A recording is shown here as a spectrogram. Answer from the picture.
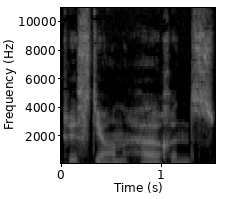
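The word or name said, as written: Christiaan Huygens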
